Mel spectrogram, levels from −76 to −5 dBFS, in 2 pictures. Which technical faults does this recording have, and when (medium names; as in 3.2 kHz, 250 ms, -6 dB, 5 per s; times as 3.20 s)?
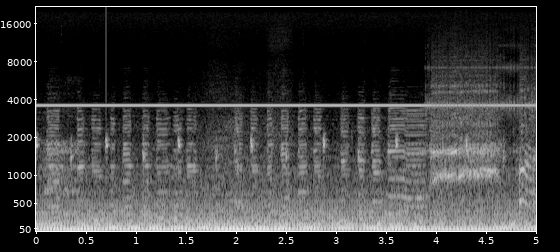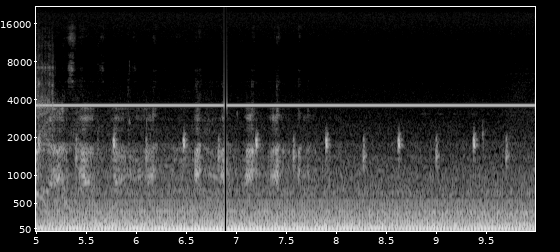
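buzz 60 Hz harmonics 9 -22 dBFS
whine 3.6 kHz -23 dBFS
0.70 s: pop -8 dBFS
3.88–5.20 s: clipped -15 dBFS
6.88–6.91 s: dropout 28 ms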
